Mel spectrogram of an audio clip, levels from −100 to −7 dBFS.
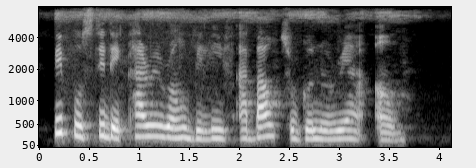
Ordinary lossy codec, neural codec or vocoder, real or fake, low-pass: none; none; real; none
